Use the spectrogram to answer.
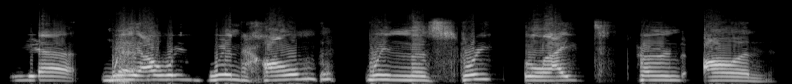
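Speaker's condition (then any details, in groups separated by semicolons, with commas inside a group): Hydrocephalus with shunt failure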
